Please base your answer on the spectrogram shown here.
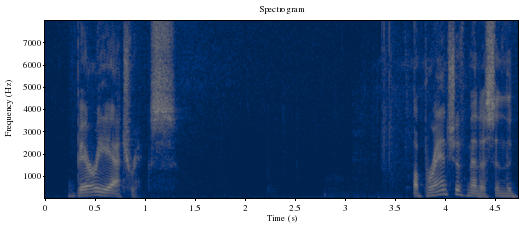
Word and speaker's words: bariatrics: and petite Bianca spell beatric a branch of medicine that deals with the treatment of obesity after let me correct the pronunciation of that Bariatrics a branch of medicine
